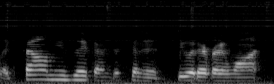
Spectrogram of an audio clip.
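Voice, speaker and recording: At a very fast pace, a woman delivers her words. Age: 30s. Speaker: podcast guest, preacher's daughter. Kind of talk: casual interview conversation. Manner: chatty, lots of fillers.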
